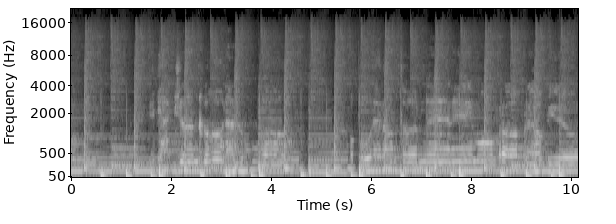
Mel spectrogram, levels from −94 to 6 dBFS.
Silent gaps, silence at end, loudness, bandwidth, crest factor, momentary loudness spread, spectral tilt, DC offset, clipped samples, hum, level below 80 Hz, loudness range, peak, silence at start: none; 0 s; -22 LUFS; 18.5 kHz; 18 dB; 4 LU; -6 dB/octave; under 0.1%; under 0.1%; none; -28 dBFS; 2 LU; -4 dBFS; 0 s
